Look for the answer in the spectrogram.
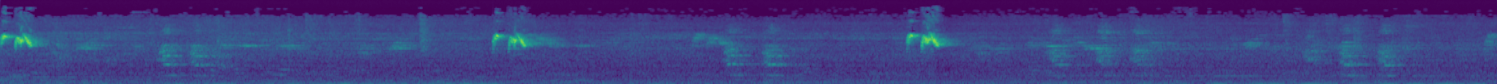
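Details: A tamed captive red-whiskered bulbul, singing and used to people after a week, gives bright, chirpy whistled phrases about every four seconds, with softer mid-pitched notes between over a steady low hum.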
